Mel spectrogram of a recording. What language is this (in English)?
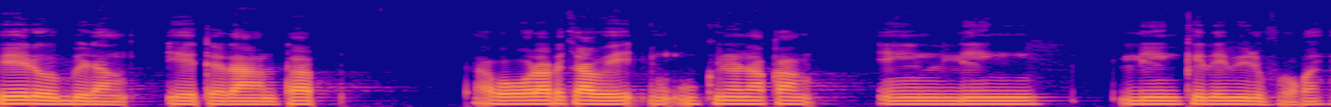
Kushi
